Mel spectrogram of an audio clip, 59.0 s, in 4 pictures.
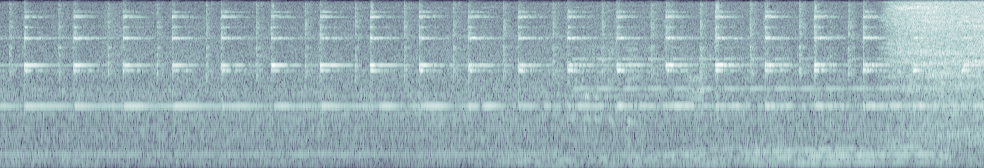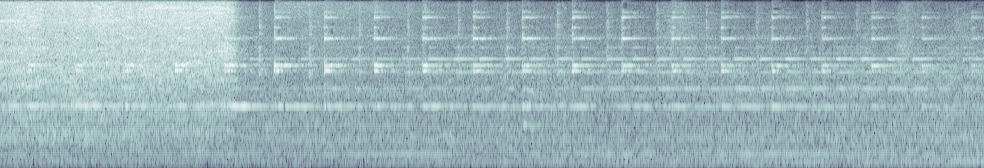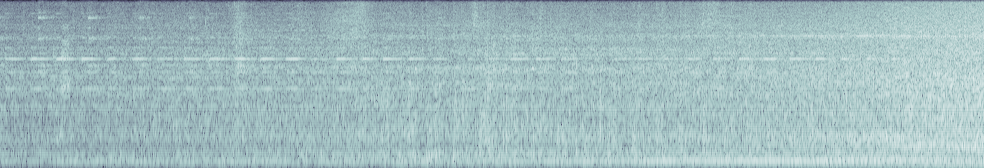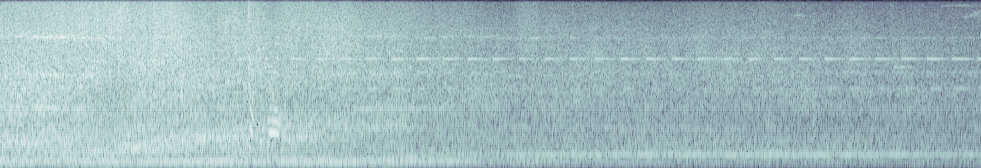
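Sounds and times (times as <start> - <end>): passenger train passing: 0.0 - 59.0
bell dinging: 0.4 - 14.0, 18.3 - 36.0
train wheel squeal: 1.2 - 27.2, 39.9 - 47.5, 55.9 - 59.0.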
